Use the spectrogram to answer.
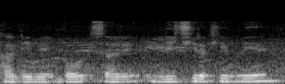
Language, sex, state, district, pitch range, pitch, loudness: Hindi, male, Arunachal Pradesh, Lower Dibang Valley, 120-135 Hz, 130 Hz, -16 LUFS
